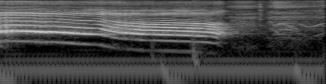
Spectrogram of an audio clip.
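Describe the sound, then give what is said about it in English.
A person gargling on something makes a strained throat noise: a single voiced, wavering sound about a second long whose pitch sags downward, then it cuts off, leaving a faint low hum. “That was a hawk in its gargle, death throws there. That was, I gargled on something there.”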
